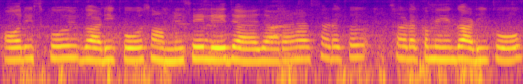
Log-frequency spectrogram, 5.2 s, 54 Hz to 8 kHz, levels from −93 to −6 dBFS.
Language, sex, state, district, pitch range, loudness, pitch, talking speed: Hindi, female, Punjab, Pathankot, 230-250 Hz, -16 LUFS, 240 Hz, 195 wpm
